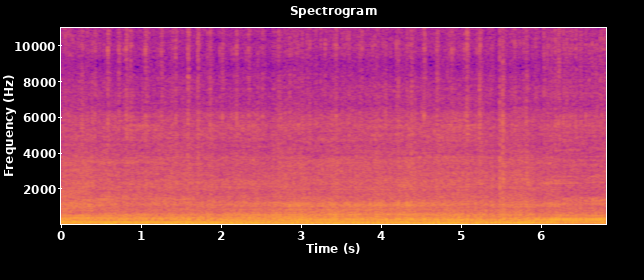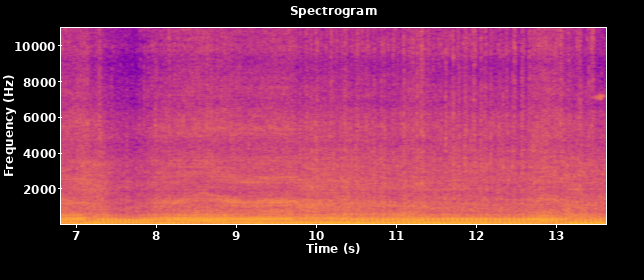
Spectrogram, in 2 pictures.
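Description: Enduro motorcycle engine running under way, its revs rising and falling. There is a brief swell in pitch a little past the middle.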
